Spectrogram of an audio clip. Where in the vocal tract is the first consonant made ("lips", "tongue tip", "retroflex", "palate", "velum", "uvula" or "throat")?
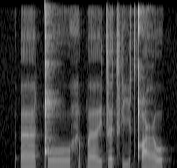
throat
